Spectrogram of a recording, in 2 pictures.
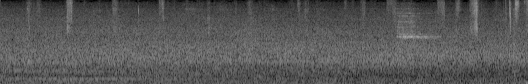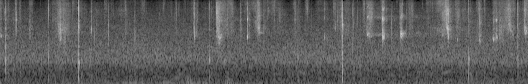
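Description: Steady outdoor background noise with scattered light clicks and two sharper knocks, about seven and a half and eleven seconds in.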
